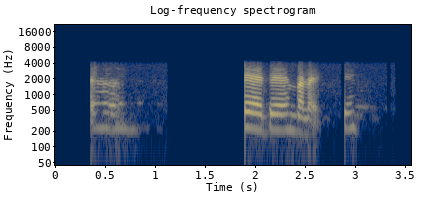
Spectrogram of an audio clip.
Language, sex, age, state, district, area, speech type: Bodo, female, 45-60, Assam, Kokrajhar, rural, conversation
